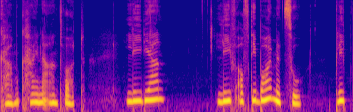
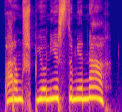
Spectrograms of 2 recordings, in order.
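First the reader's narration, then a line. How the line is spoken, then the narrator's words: Angry shout. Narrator (German): schrie er wütend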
